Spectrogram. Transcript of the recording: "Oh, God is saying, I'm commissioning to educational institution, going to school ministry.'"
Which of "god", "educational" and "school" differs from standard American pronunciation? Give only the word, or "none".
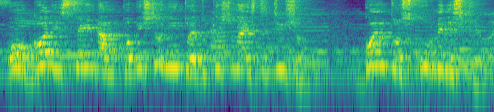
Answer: none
